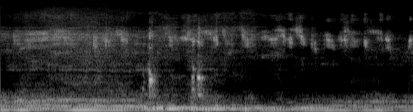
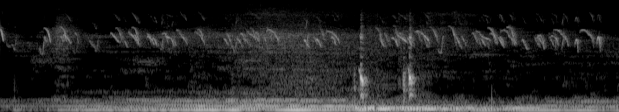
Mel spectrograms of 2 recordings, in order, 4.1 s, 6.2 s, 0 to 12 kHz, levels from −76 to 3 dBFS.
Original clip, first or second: second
